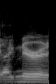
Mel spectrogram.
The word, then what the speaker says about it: Eichner: But then also we have Billy, how do you Billy pronounce this? Eichner.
